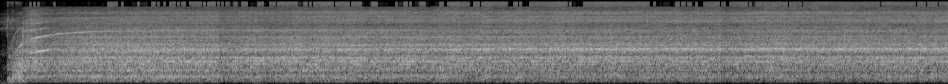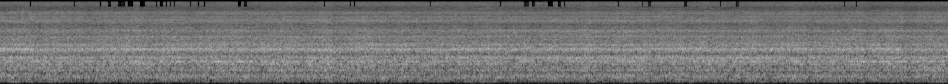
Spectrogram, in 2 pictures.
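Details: Loud, steady rushing motor roar of a dental vacuum former, normally used for dentures, drawing heated plastic down over objects after about two minutes of heating; amateur hobby use.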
